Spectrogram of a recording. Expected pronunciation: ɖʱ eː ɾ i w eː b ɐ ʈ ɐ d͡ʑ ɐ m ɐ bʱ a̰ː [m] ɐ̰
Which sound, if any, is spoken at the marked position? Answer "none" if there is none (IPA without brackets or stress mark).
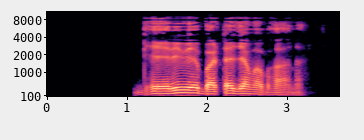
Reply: n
